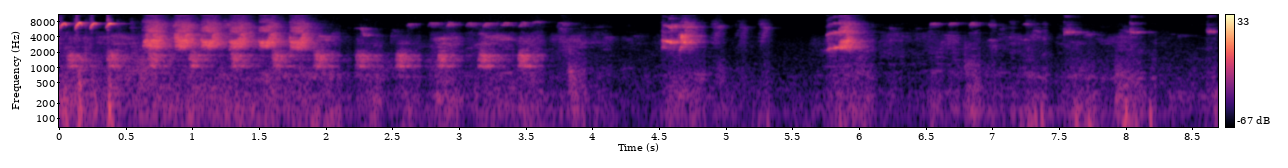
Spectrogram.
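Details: Olive-backed sunbird (konin) singing vigorously with a repertoire filled with sparrow-like phrases: a dense burst of chattering chirps, then short high notes and scattered sharp twitters after a near-silent gap.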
